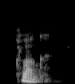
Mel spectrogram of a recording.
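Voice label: "clog", British English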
